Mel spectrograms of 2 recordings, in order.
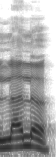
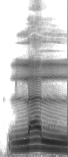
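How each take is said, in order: First: A vowel is added after the final l. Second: The syllable ends on a closed l sound. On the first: The speaker calls it wrong. "Jangan lala" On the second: The speaker calls it right. "Lal bunyi dia"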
